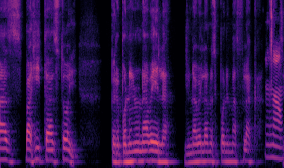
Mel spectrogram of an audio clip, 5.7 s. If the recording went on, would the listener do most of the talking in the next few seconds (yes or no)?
yes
